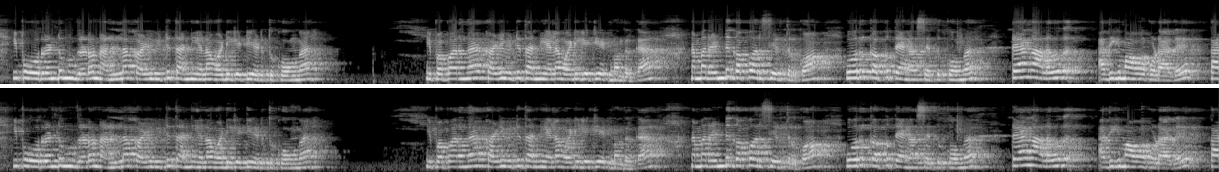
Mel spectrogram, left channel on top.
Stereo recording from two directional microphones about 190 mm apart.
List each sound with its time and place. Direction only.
0.1 s a woman's voice: 50° left (ahead or behind)
4.4 s a woman's voice: 50° left (ahead or behind)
